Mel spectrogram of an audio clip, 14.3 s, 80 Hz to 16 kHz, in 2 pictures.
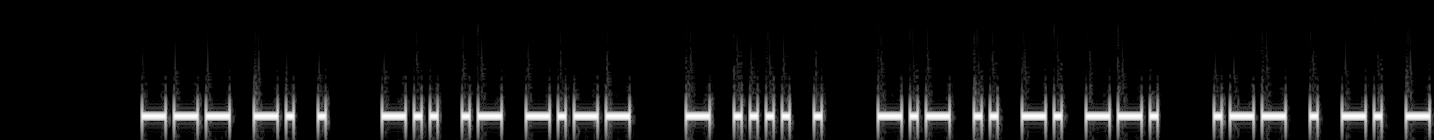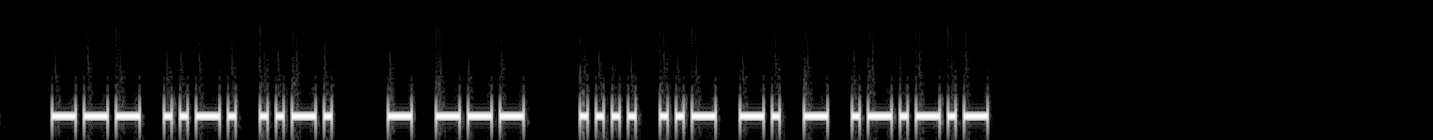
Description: Morse code, heard as a keyed tone, about 30 wpm, 700 Hz. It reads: ONE DAY THE KING WENT OFF TO HUNT.
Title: Sentences from Top 1600 Words 30wpm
